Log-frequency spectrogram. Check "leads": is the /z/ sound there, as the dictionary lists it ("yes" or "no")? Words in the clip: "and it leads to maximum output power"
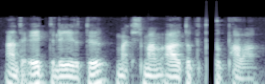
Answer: no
